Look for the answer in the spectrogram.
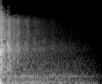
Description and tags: Impulse responses recorded while walking around downtown with a cap gun, a few party poppers, and the DS-40. Most have a clean (raw) version and a noise reduced version. Some have different edit versions. Parking lot in between 2 buildings.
